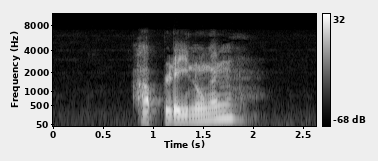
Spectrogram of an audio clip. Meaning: plural of Ablehnung
- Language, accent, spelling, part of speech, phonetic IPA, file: German, Austria, Ablehnungen, noun, [ˈapˌleːnʊŋən], De-at-Ablehnungen.ogg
